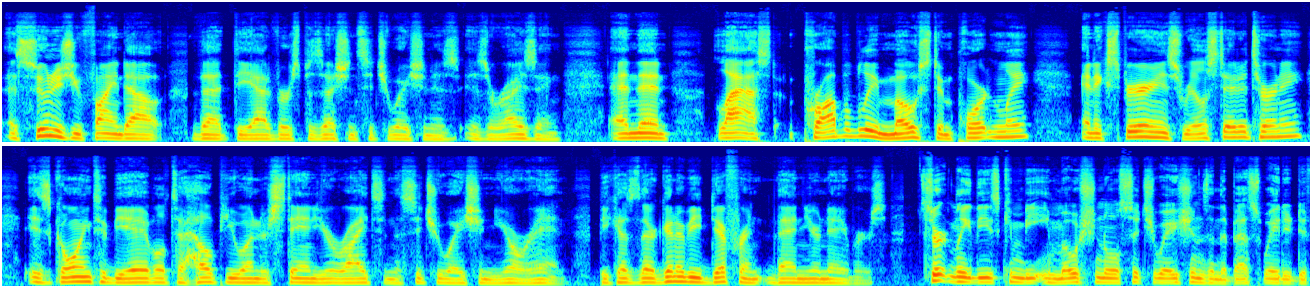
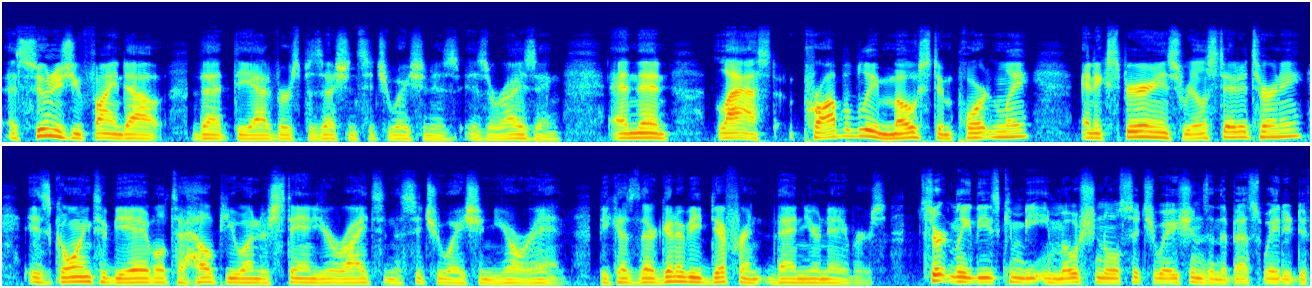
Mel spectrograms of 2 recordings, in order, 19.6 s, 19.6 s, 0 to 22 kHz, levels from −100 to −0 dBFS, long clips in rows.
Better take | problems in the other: first | muffled; slightly; fading above 2.5 kHz

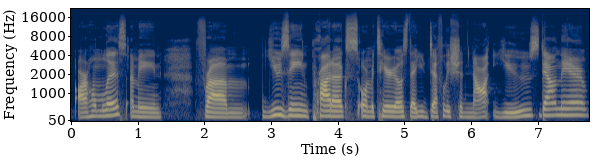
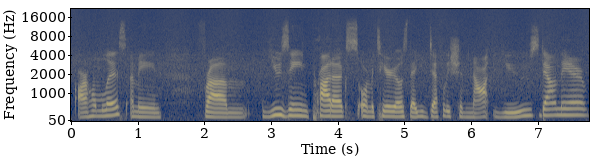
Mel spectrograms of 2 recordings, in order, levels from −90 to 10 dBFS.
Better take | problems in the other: first | hiss; noticeable; throughout; 15 dB below the speech

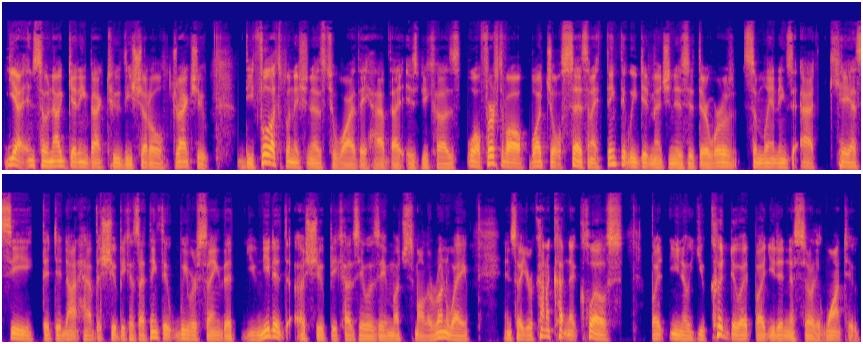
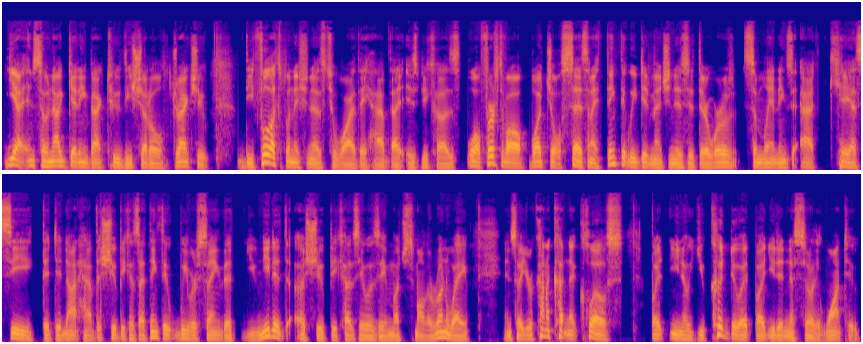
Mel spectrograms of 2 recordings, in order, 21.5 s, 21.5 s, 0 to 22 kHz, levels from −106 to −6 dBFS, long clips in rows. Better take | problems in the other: neither | none

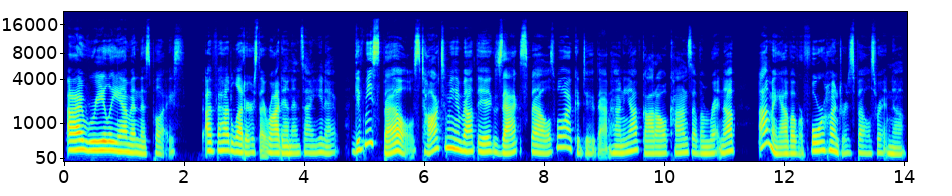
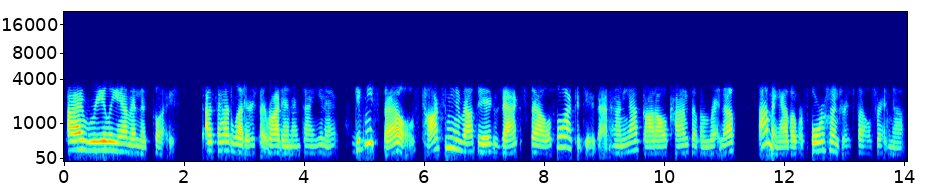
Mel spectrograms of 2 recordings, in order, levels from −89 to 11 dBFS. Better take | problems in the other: first | phone-call audio; poor line; nothing above 3 kHz

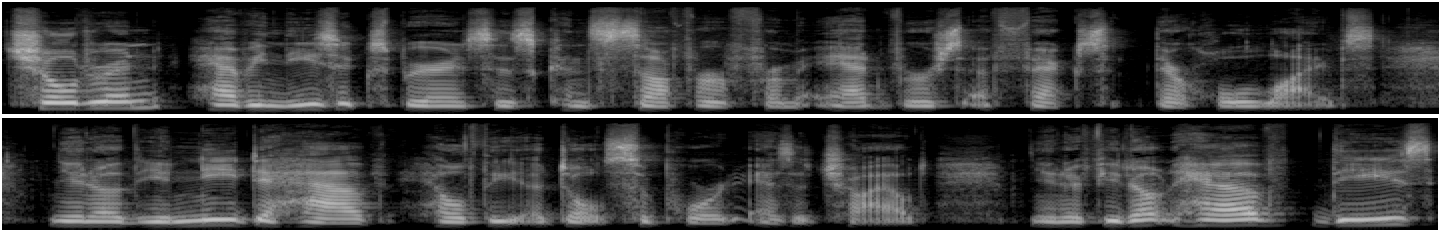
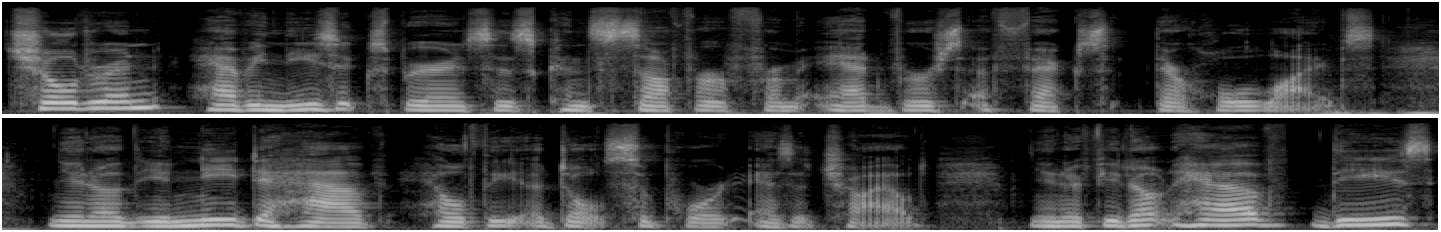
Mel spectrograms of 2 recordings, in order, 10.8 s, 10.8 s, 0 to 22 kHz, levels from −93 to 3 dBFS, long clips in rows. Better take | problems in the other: second | thin; very; fading below 300 Hz

